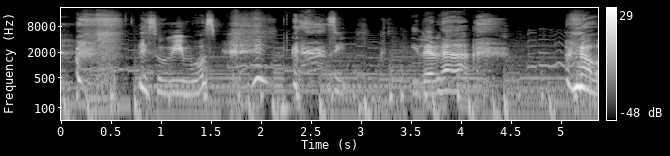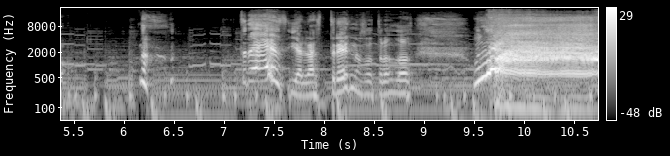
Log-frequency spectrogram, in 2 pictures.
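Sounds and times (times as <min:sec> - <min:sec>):
speech: 0:00.8 - 0:04.4, 0:05.0 - 0:05.5, 0:07.3 - 0:10.0
laughter: 0:01.6 - 0:03.1
loud sustained human scream reenacting a prank: 0:09.5 - 0:10.7.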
